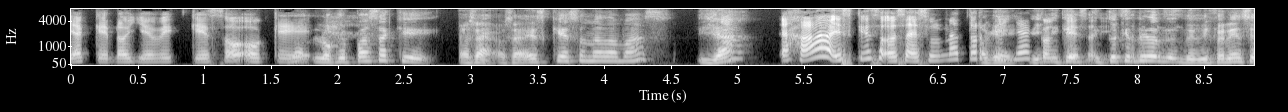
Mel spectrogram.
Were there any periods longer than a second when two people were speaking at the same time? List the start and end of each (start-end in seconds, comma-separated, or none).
6.8-8.4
